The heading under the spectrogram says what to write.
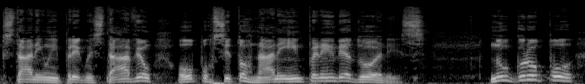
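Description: Up to 2.86 s the pace sounds natural, but from there to the end of the clip there's a time-stretched section: everything drags at roughly 0.74 times its original speed, yet the pitch doesn't drop at all. The slowed part drags, the way it does when short chunks get repeated to pad out time. That's likely software stretching that stretch of audio to fit a longer slot while holding pitch steady.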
